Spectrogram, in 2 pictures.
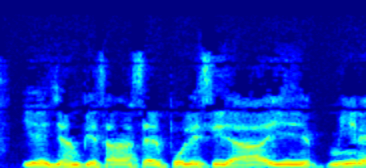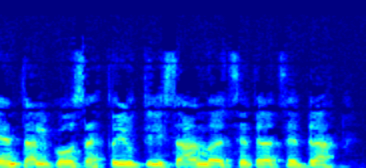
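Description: Speaking at a moderate pace, a man keeps a medium pitch and a monotone, flat intonation. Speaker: youth leader. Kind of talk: interview.

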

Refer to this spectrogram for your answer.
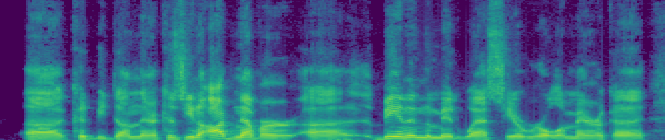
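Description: A man with a slight Southern accent at a medium pitch, fairly quick pace and ordinary pitch variation, in a very clean recording with a silent background. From Houston, Texas. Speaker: podcast host. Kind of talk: interview.

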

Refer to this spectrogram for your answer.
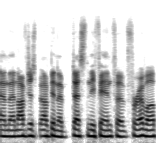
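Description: His pitch sits fairly high. He is a man speaking with an Australian accent. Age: 20s. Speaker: gaming streamer. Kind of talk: casual chat. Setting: room with LED lights.

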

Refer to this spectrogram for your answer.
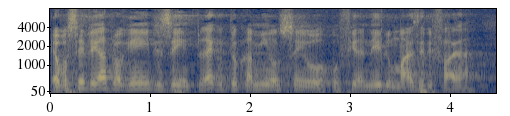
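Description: A man speaks at a very fast pace. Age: 40s. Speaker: pastor. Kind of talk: sermon. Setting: church.

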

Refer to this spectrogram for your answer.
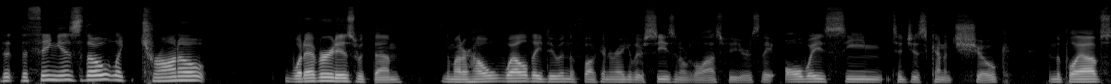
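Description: On a very clean recording with a silent background, a man with a Canadian accent and an unremarkable speaking voice talks at medium pitch and a moderate pace with lively intonation, the sound dry and close with no echo. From British Columbia, Canada. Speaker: podcast host. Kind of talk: casual chat.

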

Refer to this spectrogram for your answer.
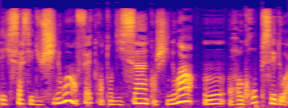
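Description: In a normal speaking voice, a woman talks at a moderate pace with a fairly low pitch and lively intonation. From France. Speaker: tour guide. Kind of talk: interview. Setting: in a house.

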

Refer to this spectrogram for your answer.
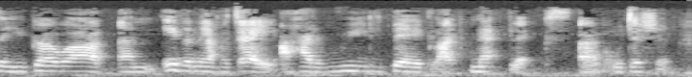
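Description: With a London accent, a woman speaks at a moderate pace with hardly any pauses. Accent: London British English. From South London, England. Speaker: actress. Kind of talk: casual interview.

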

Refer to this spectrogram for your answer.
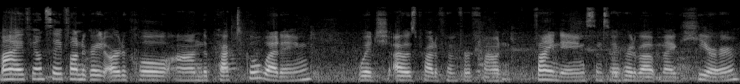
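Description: With noticeable background noise, a woman speaks at a medium pitch and a moderate pace, her pitch varying in an ordinary way. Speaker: caller, bride-to-be. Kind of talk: voicemail message.

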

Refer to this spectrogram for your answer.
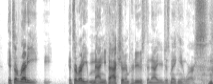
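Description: Bright and sharp in tone, a man with an American accent uses very wide pitch swings. The recording is very clean, with a silent background. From New York, Long Island. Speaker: podcast host. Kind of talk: casual chat.

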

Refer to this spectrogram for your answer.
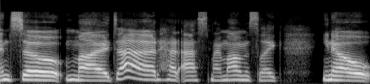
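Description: In a normal speaking voice, a woman talks at a fairly slow pace and medium pitch with fairly even intonation, the sound dry and close with no echo against a quiet background. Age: 20s. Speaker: online content creator and entrepreneur. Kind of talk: interview. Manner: casual, filler-heavy speech.

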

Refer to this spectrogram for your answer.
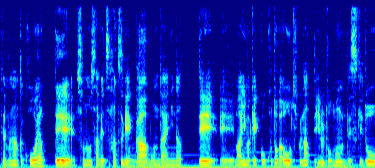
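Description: A man with a very deep, low voice speaks at a moderate pace. His intonation is lively, with music in the background. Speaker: writer and podcast host. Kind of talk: casual solo talk.

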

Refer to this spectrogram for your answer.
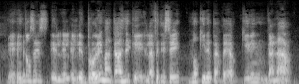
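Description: A man with a high pitch speaks at a very slow pace yet with hardly any pauses, against noticeable background noise. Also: lively intonation. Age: 40s. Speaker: gaming podcast co-host. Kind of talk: casual chat.

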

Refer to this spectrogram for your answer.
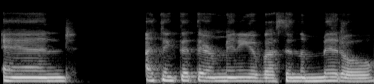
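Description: Speaking with an American accent, a woman uses a fairly low pitch and a dark, mellow tone. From US South, rural Georgia north of Atlanta. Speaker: reproductive justice advocate and consultant. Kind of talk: personal testimony narration.

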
